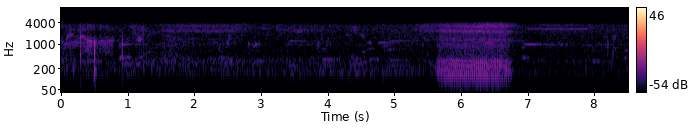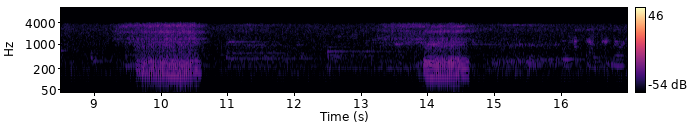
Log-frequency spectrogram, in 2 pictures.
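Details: Man snoring in sleep: three loud, rough snores about four seconds apart, roughly 15 breaths a minute, with quiet room noise between.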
